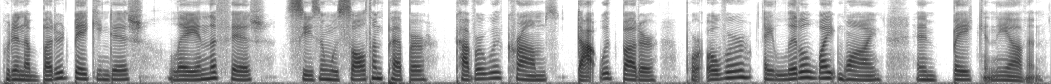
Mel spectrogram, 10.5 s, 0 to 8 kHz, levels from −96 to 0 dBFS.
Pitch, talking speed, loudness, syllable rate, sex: 170 Hz, 185 wpm, -22 LUFS, 4.8 syllables/s, female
